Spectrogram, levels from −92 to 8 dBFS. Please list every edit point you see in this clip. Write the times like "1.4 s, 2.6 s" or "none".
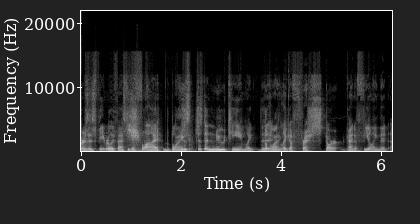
1.6 s

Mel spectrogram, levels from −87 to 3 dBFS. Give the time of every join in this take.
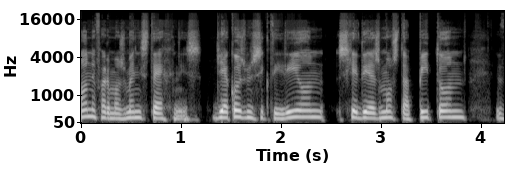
1.2 s

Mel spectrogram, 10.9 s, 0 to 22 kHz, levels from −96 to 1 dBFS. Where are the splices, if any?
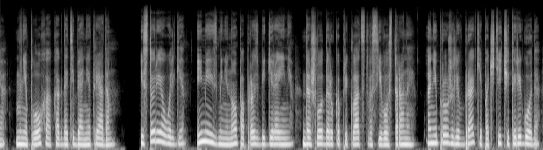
5.9 s, 8.5 s

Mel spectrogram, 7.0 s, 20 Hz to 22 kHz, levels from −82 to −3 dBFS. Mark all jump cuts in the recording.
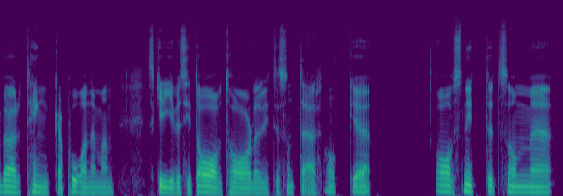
4.0 s

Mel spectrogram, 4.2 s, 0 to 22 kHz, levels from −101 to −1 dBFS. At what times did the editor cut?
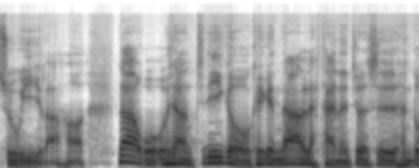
1.4 s

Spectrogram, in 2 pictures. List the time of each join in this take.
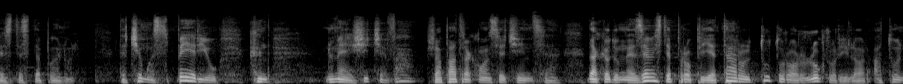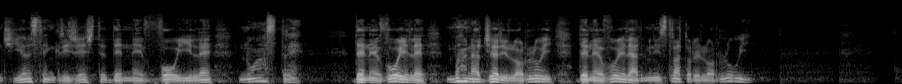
1.1 s, 4.2 s

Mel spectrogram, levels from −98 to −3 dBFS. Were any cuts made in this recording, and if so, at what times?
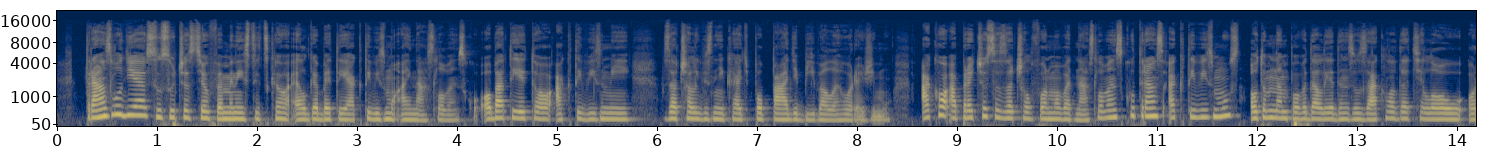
8.5 s, 11.8 s

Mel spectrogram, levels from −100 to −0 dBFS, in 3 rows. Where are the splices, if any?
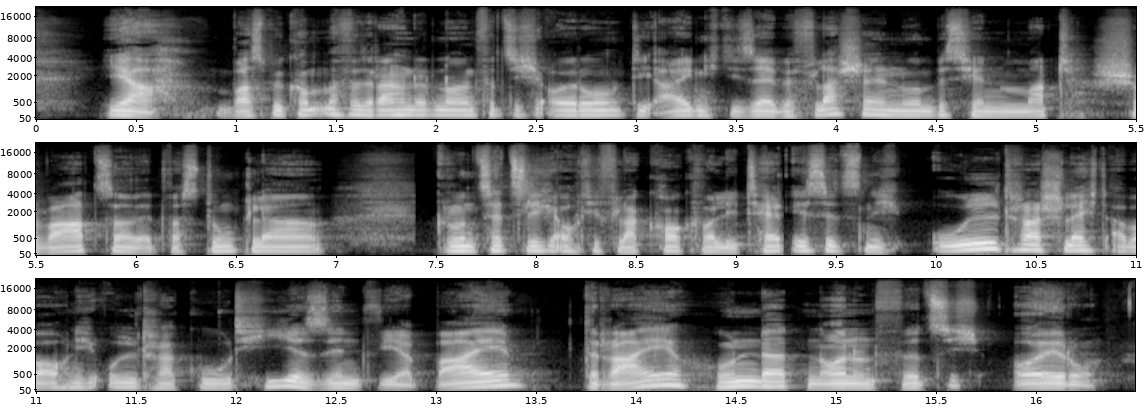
7.4 s, 9.2 s, 12.0 s

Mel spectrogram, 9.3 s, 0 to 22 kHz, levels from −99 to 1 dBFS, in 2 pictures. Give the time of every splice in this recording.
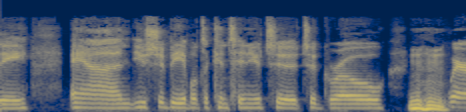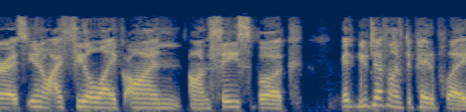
4.0 s

